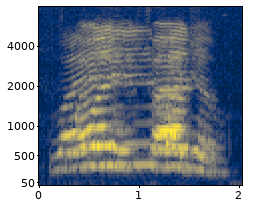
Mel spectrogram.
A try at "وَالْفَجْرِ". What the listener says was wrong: را کو موٹا پڑھنا ہے. فجر.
